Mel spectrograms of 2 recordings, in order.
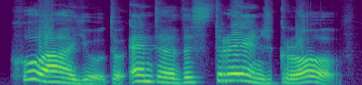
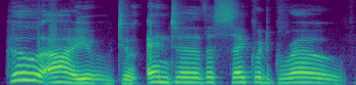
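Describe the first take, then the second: First: It is said in a put-on foreign accent. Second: It is said in the speaker's ordinary accent. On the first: The speaker calls it right. "German? Shall we go German? ... That was not German, but it'll do" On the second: The speaker calls it wrong. "Oh, I should probably. Okay, let me try that again"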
